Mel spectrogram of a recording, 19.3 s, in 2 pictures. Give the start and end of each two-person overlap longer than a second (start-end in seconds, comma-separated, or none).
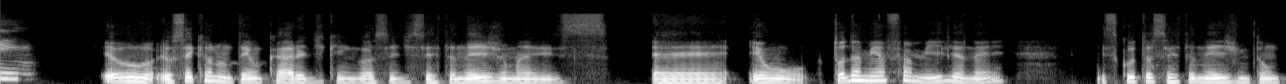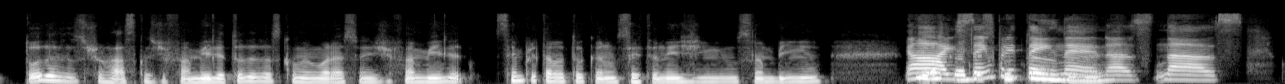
16.5-18.0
